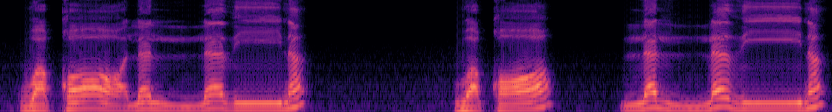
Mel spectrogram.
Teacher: قاف کو موٹا پڑھیں گے، الف سے پہلے زبر ہے، اس کو کھینچیں گے، ذال کو نرمی کے ساتھ پڑھیں گے، یا ساکن سے پہلے زیر ہے، یا مدہ ہوگی۔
